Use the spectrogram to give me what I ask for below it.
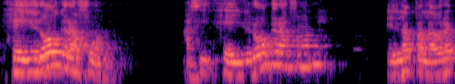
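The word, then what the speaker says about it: χειρόγραφον: griega que ahí pongo, se pronuncia como hierógrafon.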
